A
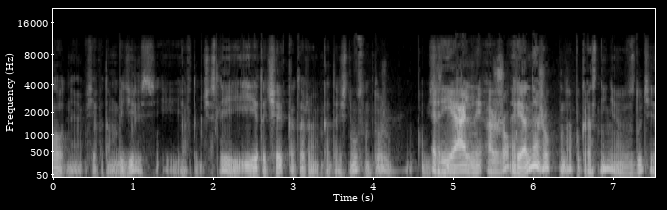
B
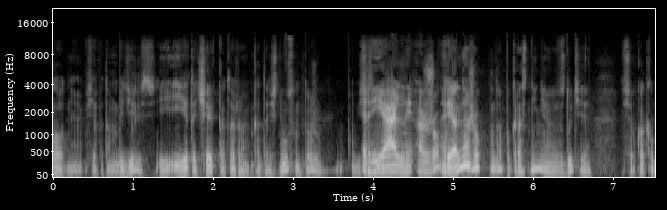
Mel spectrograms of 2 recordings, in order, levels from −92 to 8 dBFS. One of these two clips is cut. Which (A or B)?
B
